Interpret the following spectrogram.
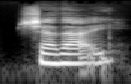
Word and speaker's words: Shaddai: Dios Todopoderoso Y eso en hebreo es el Shadai el de Dios Shadai s h a d d a i así se pronuncia que significa todopoderoso en inglés es God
